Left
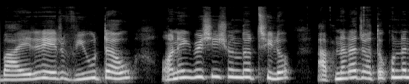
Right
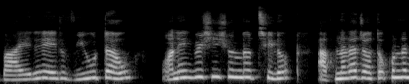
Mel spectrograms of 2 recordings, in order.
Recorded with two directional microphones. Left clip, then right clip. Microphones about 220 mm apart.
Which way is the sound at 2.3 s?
35° left (ahead or behind).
